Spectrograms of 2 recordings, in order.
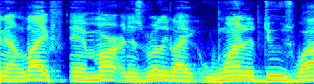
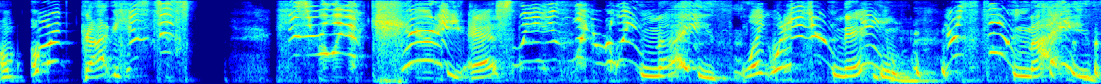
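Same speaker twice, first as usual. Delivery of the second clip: put-on very high, girly, swooping voice.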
